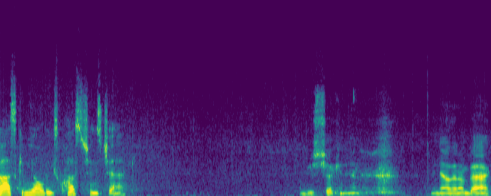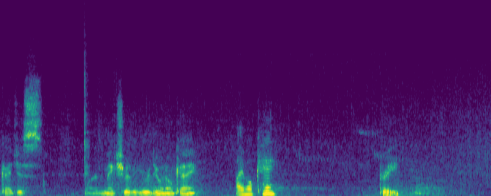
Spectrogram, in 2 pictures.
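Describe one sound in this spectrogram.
A young woman speaks softly and earnestly.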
